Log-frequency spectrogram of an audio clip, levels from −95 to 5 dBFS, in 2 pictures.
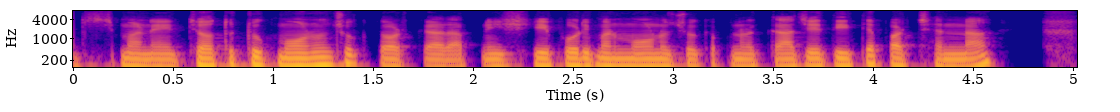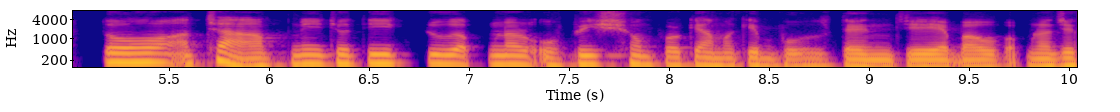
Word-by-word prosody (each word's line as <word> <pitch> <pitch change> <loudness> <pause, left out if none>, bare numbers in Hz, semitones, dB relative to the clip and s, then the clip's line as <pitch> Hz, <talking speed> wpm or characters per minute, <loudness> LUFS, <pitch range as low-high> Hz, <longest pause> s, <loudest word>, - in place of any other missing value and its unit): য - - -22
মানে 110 -1 +2 0.2
যতটুকু 120 +1 +2
মনোযোগ 125 +5 +4
দরকার 110 -1 -3
আপনি 110 0 -5
সেই 115 +1 0
পরিমাণ 115 -1 +3
মনোযোগ 110 0 0
আপনার 110 -1 -3
কাজে 110 +1 0
দিতে 115 +5 +1
পারছেন 120 -2 -2
না। 115 - +1 0.7
তো, 170 - +4 0.3
আচ্ছা 145 +6 0 0.2
আপনি 120 +5 -3
যদি 150 0 0
একটু 155 0 -5 0.2
আপনার 145 +1 -1 0.2
অফিস 140 +4 0
সম্পর্কে 130 -3 -2
আমাকে 115 +1 -1 0.2
বলতেন 110 0 0 0.2
যে 105 - +2 0.2
বা 105 - +1 0.2
আপনার 110 -1 +1
যে 120 - +4
115 Hz, 165 wpm, -20 LUFS, 110-135 Hz, 0.7 s, মনোযোগ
